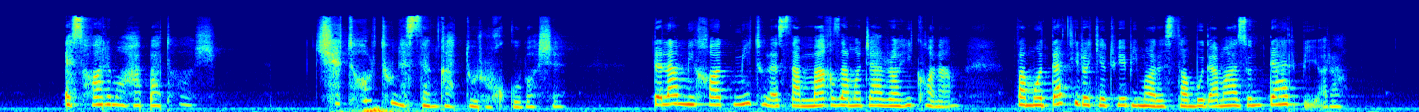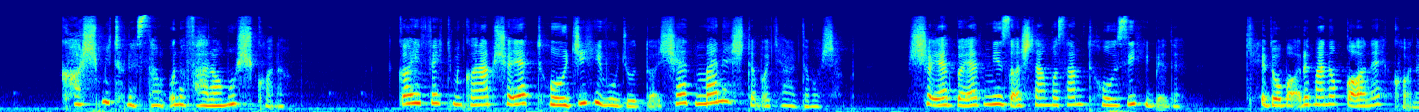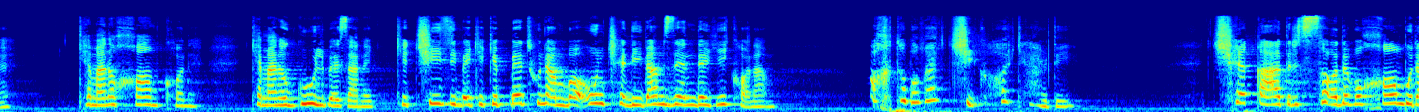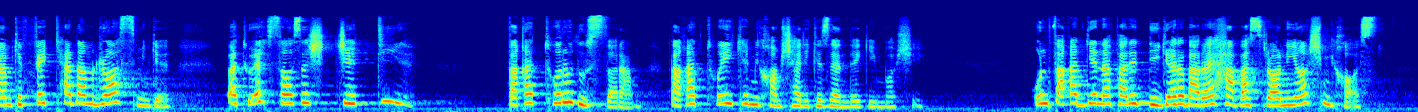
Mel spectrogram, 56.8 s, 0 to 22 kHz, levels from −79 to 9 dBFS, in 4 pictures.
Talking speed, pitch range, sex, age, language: 120 wpm, 195-285 Hz, female, 30-49, Persian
